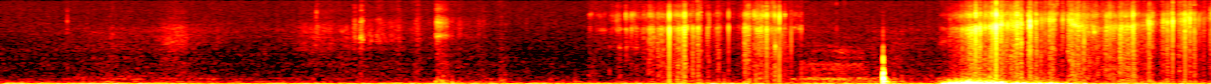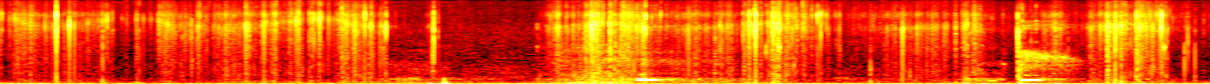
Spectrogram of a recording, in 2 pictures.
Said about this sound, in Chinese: 轻轻地刮着你的耳道，沙沙的声音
